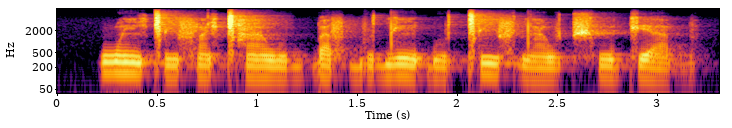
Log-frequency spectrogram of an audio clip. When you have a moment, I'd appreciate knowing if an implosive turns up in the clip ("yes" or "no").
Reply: yes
